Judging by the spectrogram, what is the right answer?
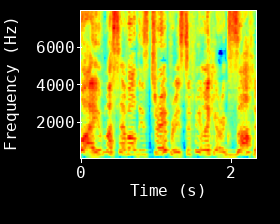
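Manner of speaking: high, a little manic woman's voice. Among friends talking about the home, you slip into a manic mad-woman-about-town voice. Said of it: "I just love doing that voice so much".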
